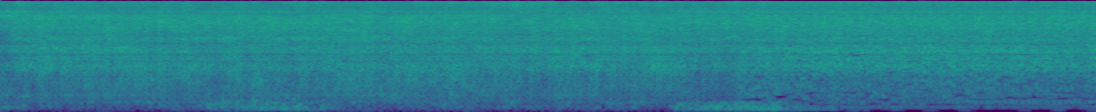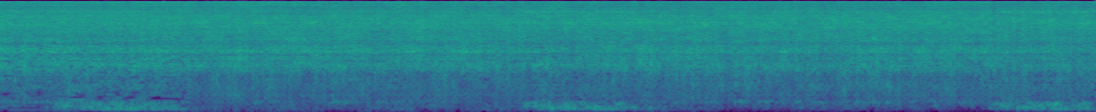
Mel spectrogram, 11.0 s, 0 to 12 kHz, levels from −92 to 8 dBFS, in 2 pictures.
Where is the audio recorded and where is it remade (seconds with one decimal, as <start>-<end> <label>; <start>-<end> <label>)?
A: 0.0-3.7 remade; 3.7-6.4 recorded; 6.4-11.0 remade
